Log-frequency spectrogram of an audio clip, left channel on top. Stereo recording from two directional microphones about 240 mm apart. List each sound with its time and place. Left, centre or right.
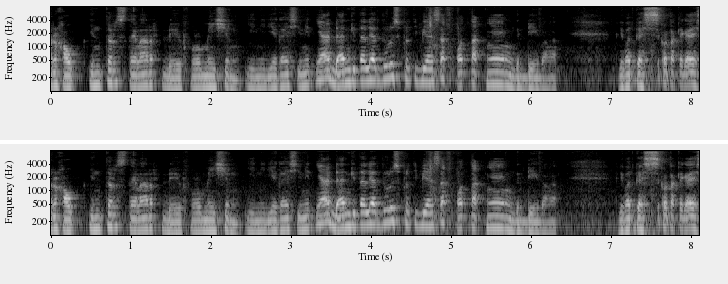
0.0 s speech: centre
7.1 s speech: centre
